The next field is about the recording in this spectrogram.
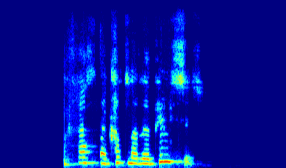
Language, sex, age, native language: Icelandic, female, 40-49, Icelandic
